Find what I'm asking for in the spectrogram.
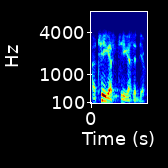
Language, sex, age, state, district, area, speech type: Assamese, male, 30-45, Assam, Sonitpur, rural, conversation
